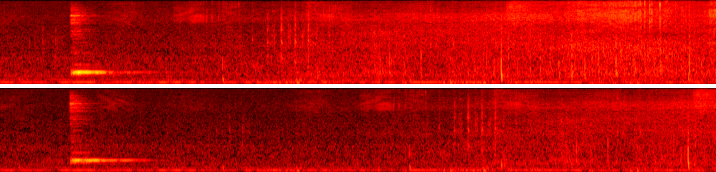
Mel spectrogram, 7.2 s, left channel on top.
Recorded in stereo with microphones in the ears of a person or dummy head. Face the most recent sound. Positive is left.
turn(degrees=-60)  # may be behind; listen again after turning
